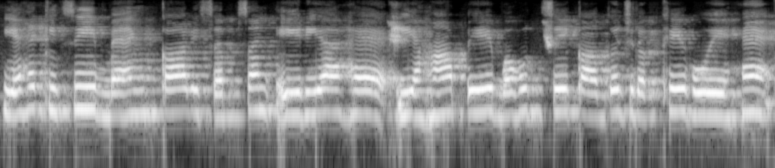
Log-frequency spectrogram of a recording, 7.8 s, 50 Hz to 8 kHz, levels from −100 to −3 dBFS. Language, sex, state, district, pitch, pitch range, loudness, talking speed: Hindi, female, Rajasthan, Jaipur, 260 Hz, 245-275 Hz, -10 LUFS, 115 wpm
